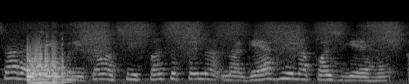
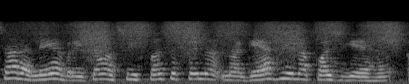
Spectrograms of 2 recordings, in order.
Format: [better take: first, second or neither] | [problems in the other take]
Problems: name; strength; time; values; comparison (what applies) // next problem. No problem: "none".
second | background sound (Musical instrument); 4 dB above the speech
